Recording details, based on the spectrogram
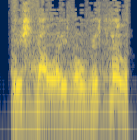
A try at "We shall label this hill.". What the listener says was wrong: Oh, is that hell or hill? It's hill. It's hill, not hell. It's hill.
